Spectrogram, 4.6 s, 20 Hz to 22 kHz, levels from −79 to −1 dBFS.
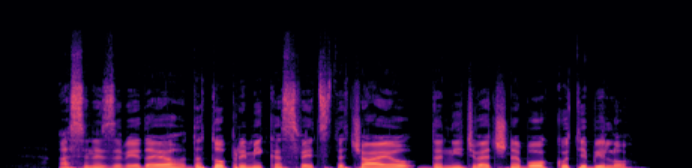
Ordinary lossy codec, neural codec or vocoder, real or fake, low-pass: none; none; real; 19.8 kHz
